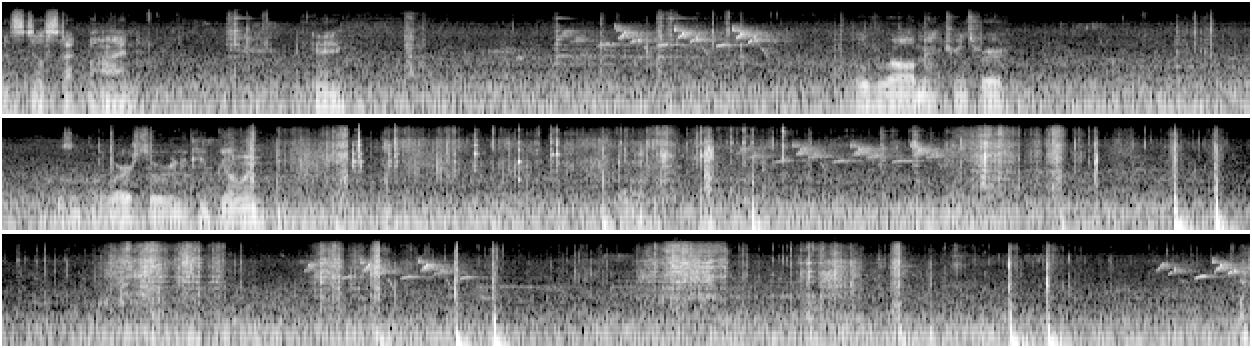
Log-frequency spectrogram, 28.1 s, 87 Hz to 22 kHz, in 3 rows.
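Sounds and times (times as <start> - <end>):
birds chirping: 0.0 - 28.0
shingles knocking and scraping: 10.8 - 27.1.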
